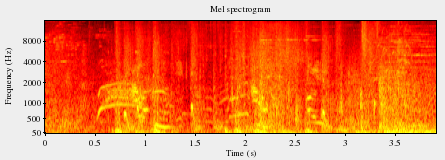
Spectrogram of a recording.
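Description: Wooden and stone blocks crash and clatter as a tower collapses.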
